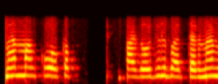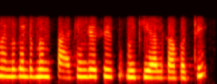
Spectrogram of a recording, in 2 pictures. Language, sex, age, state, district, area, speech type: Telugu, female, 18-30, Telangana, Yadadri Bhuvanagiri, urban, conversation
